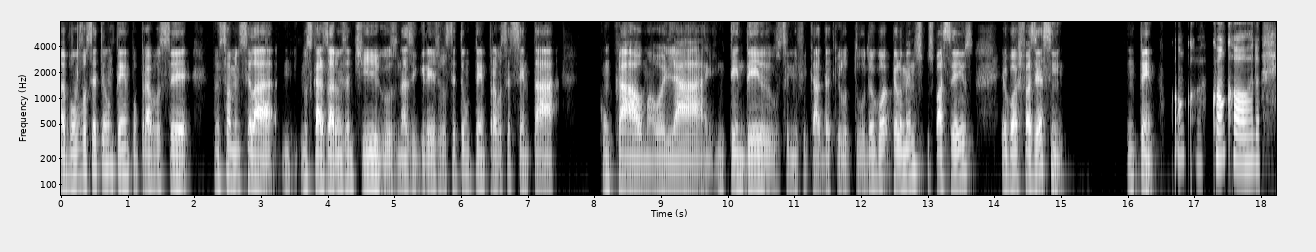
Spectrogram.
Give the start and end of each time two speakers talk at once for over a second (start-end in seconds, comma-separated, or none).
none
